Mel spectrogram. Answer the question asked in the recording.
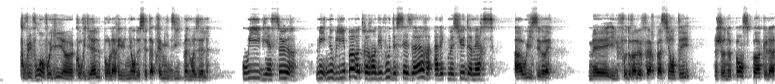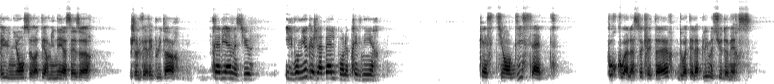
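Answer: Pour le prévenir que son patron sera en retard au rendez-vous de 16h, à cause de la réunion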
